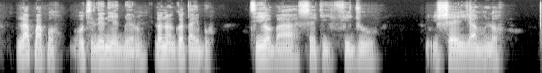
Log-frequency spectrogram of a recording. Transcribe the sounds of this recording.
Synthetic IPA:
la˦k͡pa˧˨k͡pɔ˨ | o̰˦ti˧le˦nĩ˦ɛ˧ɡ͡bɛ˨ɾ̃ũ˨˦lʔɔ̰˦nãː˨˧˦ɡɔ˦˨ta˧i˨bo˨ | ti˨˦ɔ˦˨ba˨˦sɛ˧ki˨fi˧d͡ʒu˧ | ḭ˧˨ʃɛ˦i˦˨ja˨˦mũ˧˦lɔ˦˨

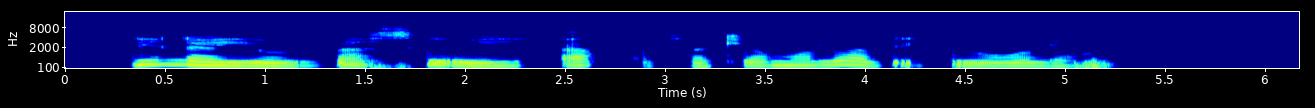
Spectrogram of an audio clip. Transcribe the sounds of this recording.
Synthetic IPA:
nĩ˦la˨jo˨va̰˨˦si˦˨ɾe˨˦ | a˦k̚u˨ta˨kʰi˦ɔ˦mɔ̃˧lo˦a˦˨bḛ˨ɡḛ˨˦wɔ˦lɔ˨

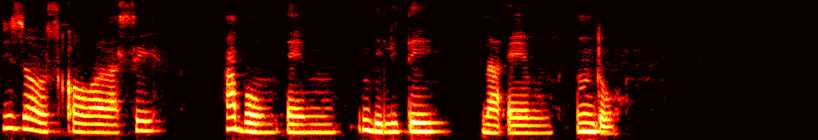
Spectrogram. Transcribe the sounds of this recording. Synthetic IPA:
d͡ʒi˦zɔ˨skɔ˨wa˨ɾa˨sɪ˦ | a˦bʊ˨m̩˨e˨m̩˨ | m̩˦bi˨li˦te˦ | na˨ʔe˨m̩˨ | n̩˦dʊ˨

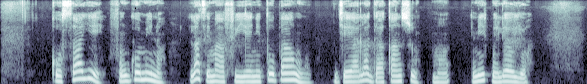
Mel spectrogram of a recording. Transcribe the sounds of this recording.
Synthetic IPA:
ko˨sa˨˦je˦˨fũ˨˦ɡo˦mĩ˦˨nã˨ | la˦ti˧mãː˦˧˦fi˧ɛ˧nĩ˧to˦ba˦˨wũ˨˦ | d͡ʒɛ˧a˧la˦ɡa˨˧ka˦n̩˦su˦˨ | mɔ̃˨˦ | nĩ˦k͡pẽ˨˧lɛ˦ɔ˧jɔ˨

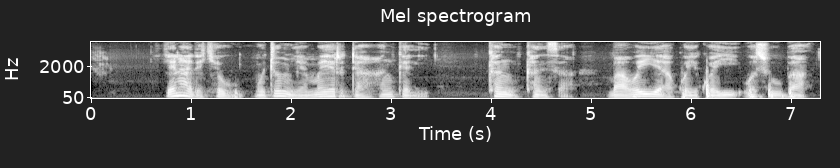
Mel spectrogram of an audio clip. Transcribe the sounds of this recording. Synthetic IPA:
jɐ˦naː˨da˨kʲa˦˨wmʊ˨tʊ˦˨mjaː˦mɐ˦jɐ˦rda˨ha˦ŋkɐ˨lḭː˦ | kʰɐ˦˨ŋkʰɐ˦nsa̰˨ʔ | baː˨wa˦jːa˨kʷa˨jkʷɐ˨ji˦wɐ˦su˦ba˦ʔ

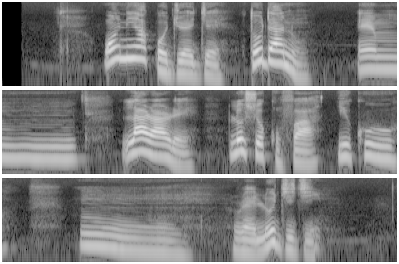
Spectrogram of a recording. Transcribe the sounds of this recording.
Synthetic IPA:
w̃ɔ̃˦nĩ˦a˦˨k͡pɔ˨d͡ʒu˨ɛ˨d͡ʒɛ˨ | to˦da˦˨nũ˨ | ɛ˧ | la˦ɾa˧ɾɛ˨ | lo˦ʃo˧kũ˨fa˧i˧kʰu˦˨ | ɾɛ˨lo˨˦d͡ʒi˧d͡ʒi˨

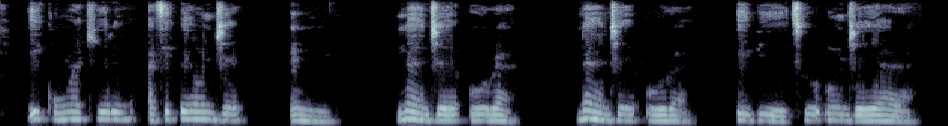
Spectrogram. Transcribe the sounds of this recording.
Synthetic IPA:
i˦kʊ˨ŋʷa˦kʰi˦ɾi˦a˨sɪ˦ke˦o˦n̩˦d͡ʒe˦˨ | na˦˨n̩˨d͡ʒe˦ʊ˦ɾa˨ | na˦˨d͡ʒe˦ʊ˦ɾa˨ | i˦bi˦je˨tu˦ʔo˦n̩˦d͡ʒe˦ja˦˨ɾa˨

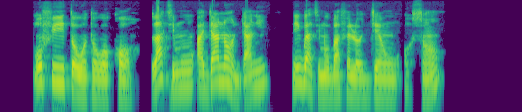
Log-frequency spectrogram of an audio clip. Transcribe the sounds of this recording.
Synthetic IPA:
mo˧fi˧tɔ˨wɔ˨tɔ˨wɔ˨kʰɔ˨ | la˨˦ti˧mũ˦a˧d͡ʒa˦nãː˦˨da˨˦nĩ˦ | nĩ˦ɡ͡ba˦˨ti˨˦mo˧ba˦fɛ˦lɔ˧d͡ʒɛ˧˦ũ˧ɔ˨sɔ̃˨˦

